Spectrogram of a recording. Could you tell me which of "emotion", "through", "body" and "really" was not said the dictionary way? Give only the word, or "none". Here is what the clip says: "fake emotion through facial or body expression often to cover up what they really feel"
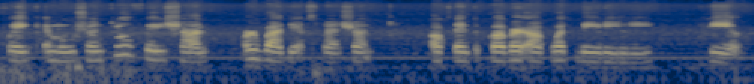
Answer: through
